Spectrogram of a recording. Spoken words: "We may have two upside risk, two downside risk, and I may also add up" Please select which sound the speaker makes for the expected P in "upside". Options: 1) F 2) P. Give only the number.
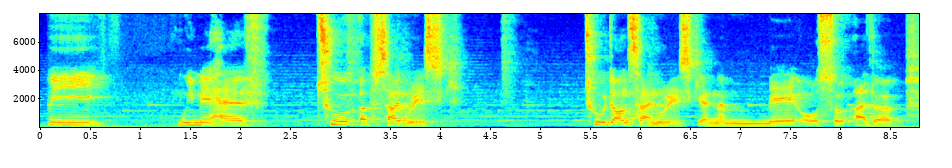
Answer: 2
